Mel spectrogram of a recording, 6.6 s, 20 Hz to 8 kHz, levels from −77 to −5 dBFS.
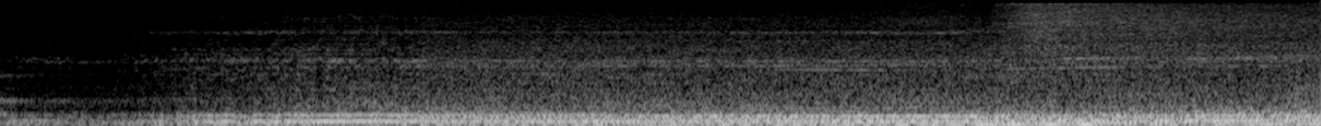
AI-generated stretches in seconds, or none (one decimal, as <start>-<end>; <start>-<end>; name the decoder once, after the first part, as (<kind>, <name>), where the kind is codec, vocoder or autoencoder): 0.0-2.1 (vocoder, HiFi-GAN)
